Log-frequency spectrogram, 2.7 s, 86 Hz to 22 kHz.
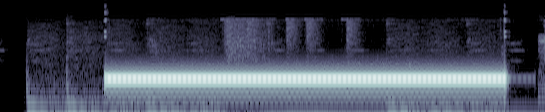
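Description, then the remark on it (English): A phone ringing on an outgoing call placed by the Y107 Morning Show for its Hook Up or Hang Up segment: one loud, steady electronic ring tone lasting about two seconds, with a faint low murmur just before it and a brief click at the end. “Mind open, phone ringing.”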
